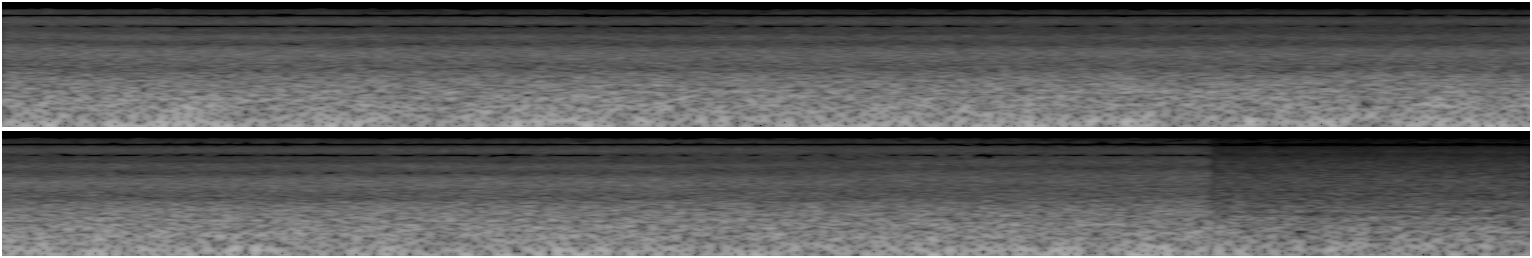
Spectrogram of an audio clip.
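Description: Steady rush of a fast mountain river flowing over rocks. Near the end it suddenly drops to a quieter, duller rush.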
